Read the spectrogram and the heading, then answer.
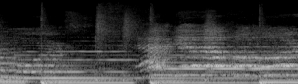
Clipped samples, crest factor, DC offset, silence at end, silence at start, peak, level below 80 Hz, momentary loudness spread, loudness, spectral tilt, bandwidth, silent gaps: under 0.1%; 12 dB; under 0.1%; 0 s; 0 s; -8 dBFS; -28 dBFS; 7 LU; -21 LUFS; -6.5 dB/octave; 17.5 kHz; none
